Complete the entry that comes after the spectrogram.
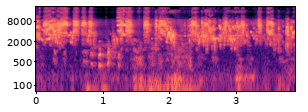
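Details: Chirping from budgerigars in a colony that includes a breeding pair: rapid, shrill, overlapping twitters and warbles that rise and fall in quick pulses with almost no silence.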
